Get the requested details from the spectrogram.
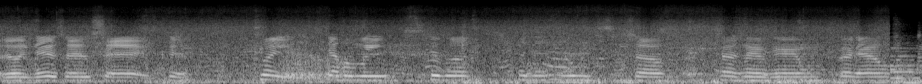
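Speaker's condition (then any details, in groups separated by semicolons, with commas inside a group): Cerebral palsy; body affected; speech disability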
